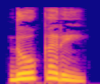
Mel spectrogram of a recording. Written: ದೋಕರಿ

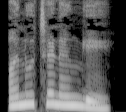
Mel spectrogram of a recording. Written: ಅನುಚಣಂಗೆಯ್

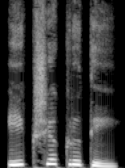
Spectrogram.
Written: ಈಕ್ಷ್ಯಕೃತಿ

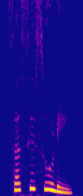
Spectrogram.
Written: ಸಸಿಸೂಡಿ

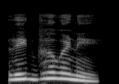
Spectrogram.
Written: ರಿಗ್ಗವಣೆ

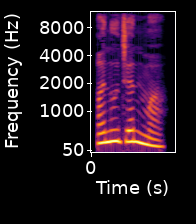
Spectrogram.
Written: ಅನುಜನ್ಮ

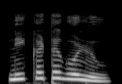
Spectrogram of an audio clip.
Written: ನಿಕಟಗೊಳ್ಳು

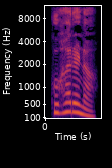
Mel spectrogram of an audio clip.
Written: ಕುಹರಣ

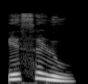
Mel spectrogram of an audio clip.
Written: ಎಸಳ್

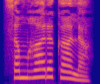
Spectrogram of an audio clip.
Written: ಸಂಹಾರಕಾಲ

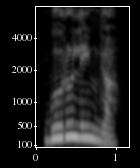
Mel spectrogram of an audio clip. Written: ಗುರುಲಿಂಗ

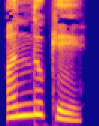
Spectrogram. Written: ಅಂದುಗೆ

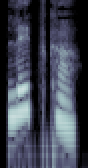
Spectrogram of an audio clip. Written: ಲಖ್ಖ

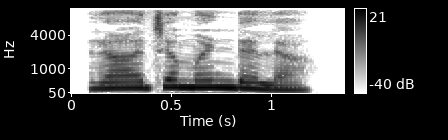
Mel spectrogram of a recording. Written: ರಾಜಮಂಡಲ

